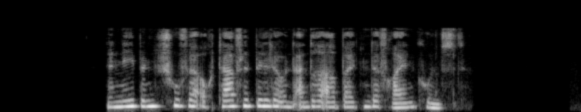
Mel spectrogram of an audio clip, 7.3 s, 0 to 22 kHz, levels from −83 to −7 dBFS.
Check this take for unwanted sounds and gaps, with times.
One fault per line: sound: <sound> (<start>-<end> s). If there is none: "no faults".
no faults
